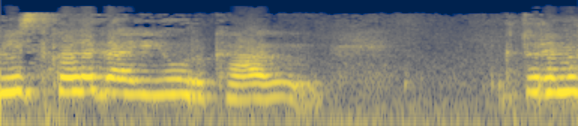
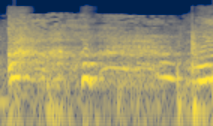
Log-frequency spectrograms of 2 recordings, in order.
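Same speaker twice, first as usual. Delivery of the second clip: high, bright burst of laughter; joyful laugh; 13 semitones higher than usual. Acted. Basia laughs in relief when her aunt agrees, joyfully.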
